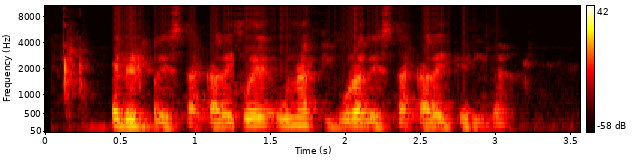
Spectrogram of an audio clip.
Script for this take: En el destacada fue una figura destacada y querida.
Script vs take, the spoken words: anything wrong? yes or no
no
